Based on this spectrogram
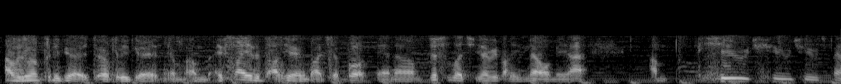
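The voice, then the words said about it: Deep voice. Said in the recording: “That deep voice.”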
